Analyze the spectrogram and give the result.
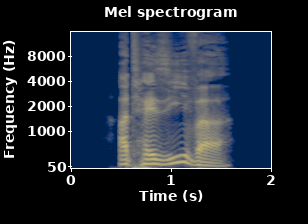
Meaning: inflection of adhäsiv: 1. strong/mixed nominative masculine singular 2. strong genitive/dative feminine singular 3. strong genitive plural
- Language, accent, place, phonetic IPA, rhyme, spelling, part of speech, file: German, Germany, Berlin, [athɛˈziːvɐ], -iːvɐ, adhäsiver, adjective, De-adhäsiver.ogg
